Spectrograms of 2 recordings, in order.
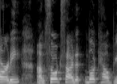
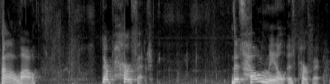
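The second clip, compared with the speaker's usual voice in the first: talking while eating, mouth full. Tasting the meal, eating while talking. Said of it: "I'll quit eating and talking with my mouth".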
